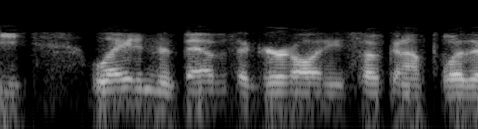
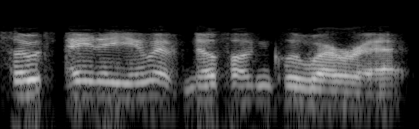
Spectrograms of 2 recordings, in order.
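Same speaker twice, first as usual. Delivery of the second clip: usual speaking voice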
